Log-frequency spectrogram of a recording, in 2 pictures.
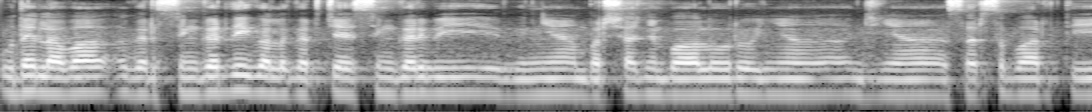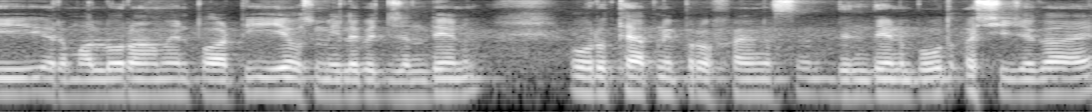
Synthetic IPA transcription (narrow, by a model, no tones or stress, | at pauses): ʊd̪ẽːɪlaːʋaːəɡəɾsɪ̃ŋɡəɾd̪iːɡəlkəɾt͡ʃɛsɪ̃ŋɡəɾbiːɪjãːbəɾʃaːd͡ʒə̃baːloːɾoːɪjãːd͡ʒɪjãːsəɾsbaːɾt̪iːɾəmaːlːoːɾaːmɛːnpaːɾʈiːeːʊsmeːleːʋɪt͡ʃd̪ɪnd̪eːɦən | ɔːɾʊt̪ʰːẽːəpniːpɾoːpʰɛːŋsd̪ɪnd̪eːənbɔːt̪ətːʃʰiːd͡ʒəɡaːɦɛː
